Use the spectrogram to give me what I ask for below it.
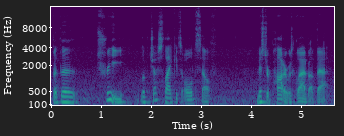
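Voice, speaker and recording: A man reading a children's picture book aloud expressively, with dramatic drawn-out words and suspenseful pauses. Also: mid-range voice, very animated, pushed and bright, slight background noise.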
